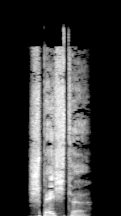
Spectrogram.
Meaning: nominative/accusative/genitive plural of Specht
- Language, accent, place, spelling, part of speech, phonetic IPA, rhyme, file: German, Germany, Berlin, Spechte, noun, [ˈʃpɛçtə], -ɛçtə, De-Spechte.ogg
